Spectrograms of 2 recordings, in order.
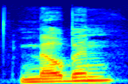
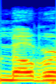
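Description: First: It is said with an Australian pronunciation. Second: It is said with an American pronunciation. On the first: "If you're in Australia, Oz slang is what they call it. It's pronounced Melbourne" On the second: "We're not going to pronounce it that way"

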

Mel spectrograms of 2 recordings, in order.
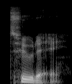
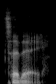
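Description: First: The O in the first syllable is fully pronounced. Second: The O in the first syllable is reduced. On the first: This is how people elsewhere say it. "not today" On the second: This is how lifelong locals say it. "everyone says it as today"

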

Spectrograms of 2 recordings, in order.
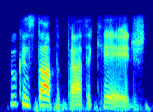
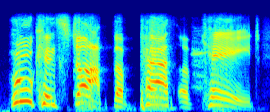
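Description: First: It is said in a lowered, deep voice. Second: It is said in a higher voice.

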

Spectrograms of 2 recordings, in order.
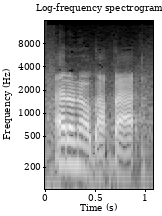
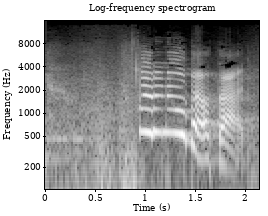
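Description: First: The tone is firm, flat and closed. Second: The tone is light, hesitant and open. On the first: They do not want to pursue the idea. "maybe that's not the path that they want to go down" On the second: They are still open to the idea. "with a little shrug. And that could be a signal to you of like, they're not cut off to the idea"

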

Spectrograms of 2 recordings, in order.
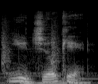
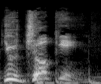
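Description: First: It is said in a baffled tone. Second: It is said in an angry tone.

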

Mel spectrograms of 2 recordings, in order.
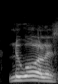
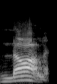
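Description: First: The name is said fully as separate syllables. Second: The name is squeezed into two short syllables. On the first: The person has never been to the city. The speaker calls it wrong. "once you go to New Orleans, you don't say New Orleans no more" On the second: The person has been to the city. The speaker calls it right. "It becomes Narlins"

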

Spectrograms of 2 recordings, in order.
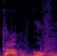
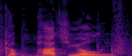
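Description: First: It is said quickly in an Italian-American accent. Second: It is said plainly, with all syllables clear.

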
